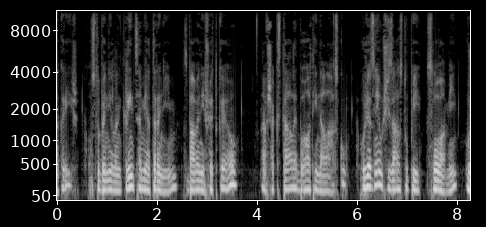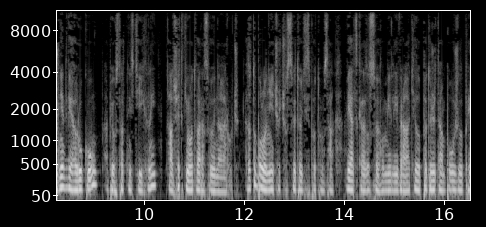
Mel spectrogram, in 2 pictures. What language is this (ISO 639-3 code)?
slk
